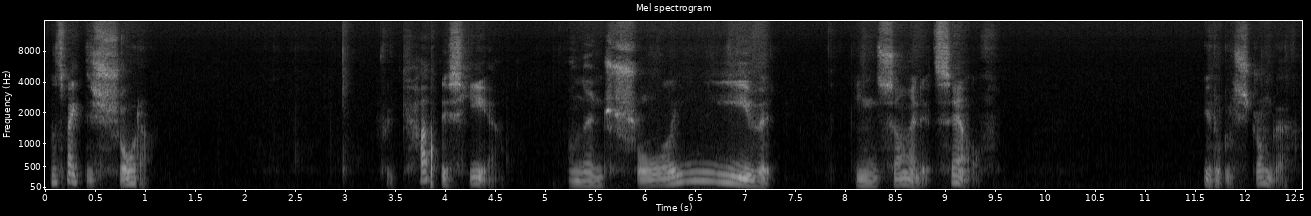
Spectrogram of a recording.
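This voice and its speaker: A playful Australian prop maker chats to viewers as he builds a theatre prop in a casual workshop tutorial. His mellow, medium-pitched voice has a sing-song lilt, with drawn-out words and long pauses.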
